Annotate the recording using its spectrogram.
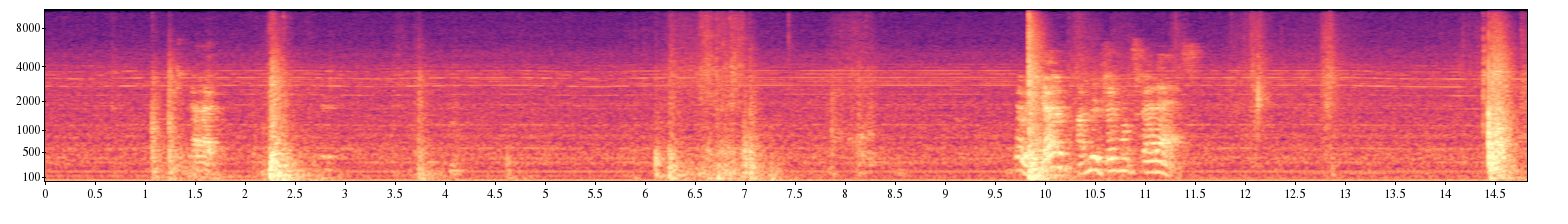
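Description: Objects knock and rustle as a man handles them.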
